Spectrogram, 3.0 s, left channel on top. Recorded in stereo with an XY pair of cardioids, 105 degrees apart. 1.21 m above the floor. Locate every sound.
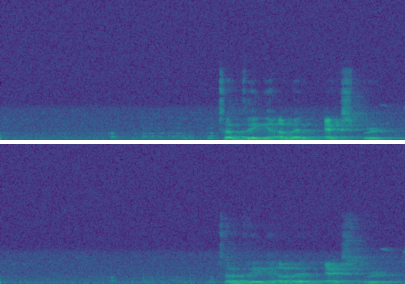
1.6 s a man speaking: 70° left, 1.6 m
